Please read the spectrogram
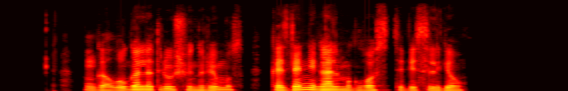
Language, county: Lithuanian, Panevėžys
